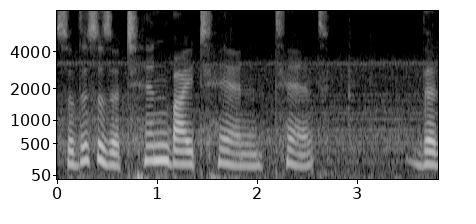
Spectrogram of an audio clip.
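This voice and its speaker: A woman speaks quietly with a fairly low pitch. Her pace is very slow. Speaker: solo camper vlogger. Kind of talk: casual vlog tour. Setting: outdoors at a campsite. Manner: quiet, hushed; hesitant, many fillers.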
